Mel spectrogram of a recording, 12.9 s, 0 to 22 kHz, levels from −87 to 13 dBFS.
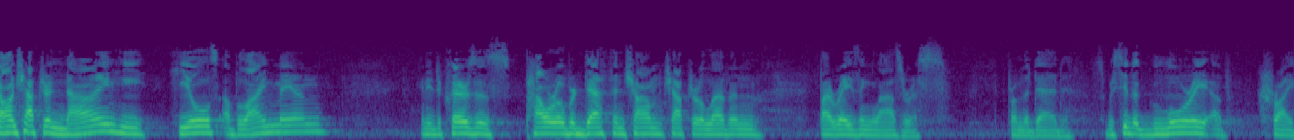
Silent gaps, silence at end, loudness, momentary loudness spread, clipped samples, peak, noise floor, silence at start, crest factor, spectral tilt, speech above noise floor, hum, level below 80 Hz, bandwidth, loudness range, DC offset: none; 0 s; -25 LUFS; 15 LU; under 0.1%; -6 dBFS; -59 dBFS; 0 s; 18 dB; -9.5 dB/octave; 35 dB; none; -58 dBFS; 6.4 kHz; 6 LU; under 0.1%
